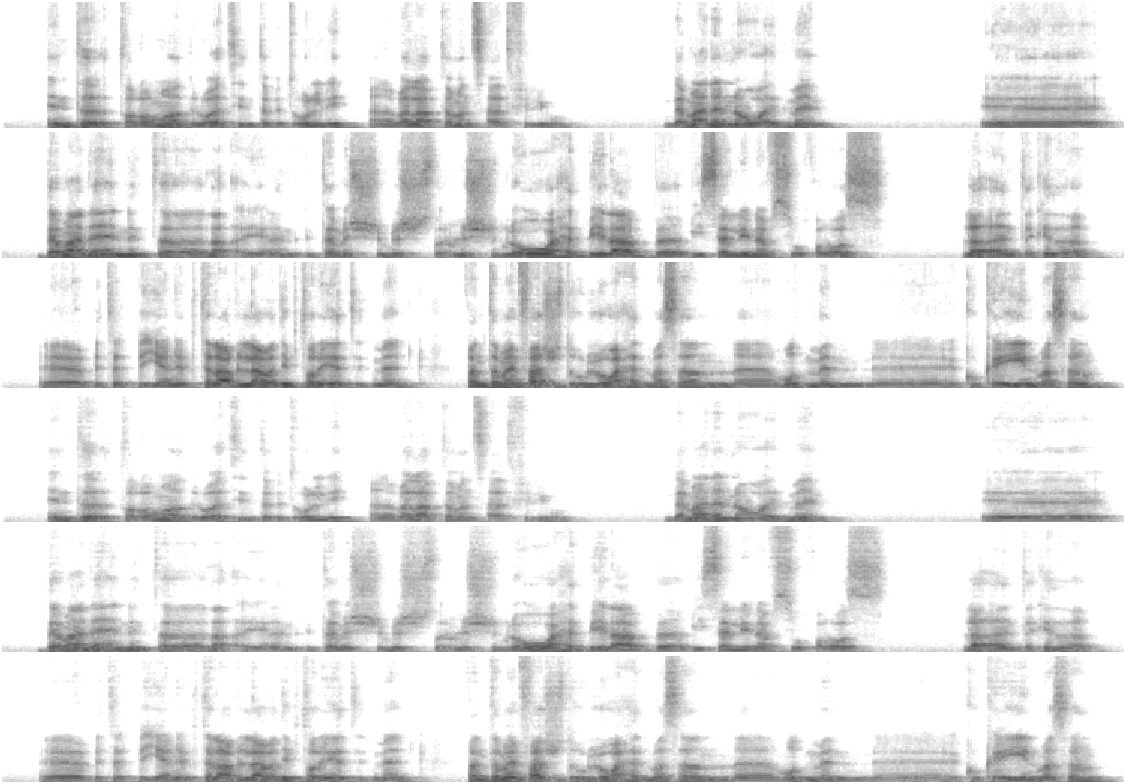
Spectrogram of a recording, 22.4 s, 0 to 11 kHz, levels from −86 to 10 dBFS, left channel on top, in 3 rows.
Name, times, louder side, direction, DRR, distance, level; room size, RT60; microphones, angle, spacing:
voice 1, 0.3-3.8 4.4-5.5 6.5-7.4 7.7-13.3 13.9-14.7 15.2-17.7 18.1-22.3, left 3 dB, 85° left, 0.8 m, -30 dB
3.0 x 2.0 x 2.3 m
head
